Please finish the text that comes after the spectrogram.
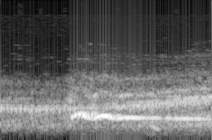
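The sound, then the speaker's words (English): Two wolves howl at night: one long, drawn-out wavering note that swells after a quieter start, with a faint second howling voice beneath it. It sounds somewhat muffled, with no talking. “King heard the sharp howls of a wolf, and then a second wolf could be heard.”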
